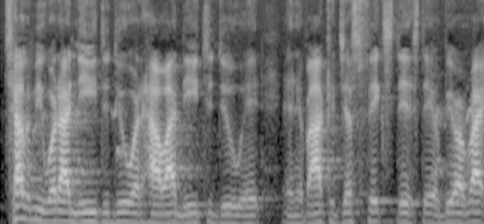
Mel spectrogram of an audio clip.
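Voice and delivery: low, quiet, tired grumble; mock weary. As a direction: play a worn-out listener sighing at what's coming. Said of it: "God is tired of hearing you talk".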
